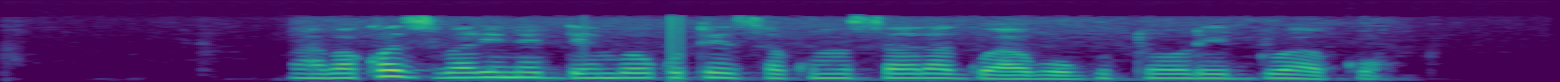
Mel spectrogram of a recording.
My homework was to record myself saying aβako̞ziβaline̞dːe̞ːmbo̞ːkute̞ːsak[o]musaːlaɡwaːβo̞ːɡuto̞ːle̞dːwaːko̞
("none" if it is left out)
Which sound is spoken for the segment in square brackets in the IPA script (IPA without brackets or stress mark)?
u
